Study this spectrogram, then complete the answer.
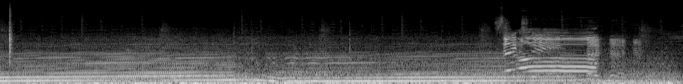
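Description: A mid-engine Mitsubishi Eclipse launching hard, loud engine revving that drops and rises again through a gear change, then climbing higher-pitched whine, with excited voices talking over it.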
